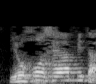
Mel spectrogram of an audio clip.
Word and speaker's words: 여호수아: 그런데 여호수아라는 말은 여호수아가 아니라 정확한 히브리어 발음은 여호세아입니다.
